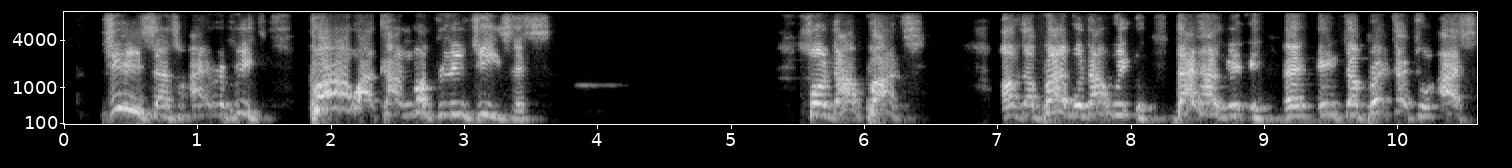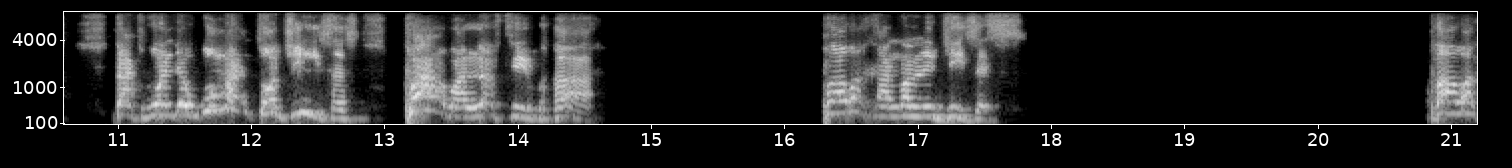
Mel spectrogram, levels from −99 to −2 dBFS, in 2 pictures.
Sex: male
